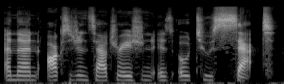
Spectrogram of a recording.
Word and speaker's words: O2 sat: Um, I hear a lot of students and, and even other fellow nurses say stat. Um, so you want to make sure that you're saying it correctly. So it's O2 sat saturation. We're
